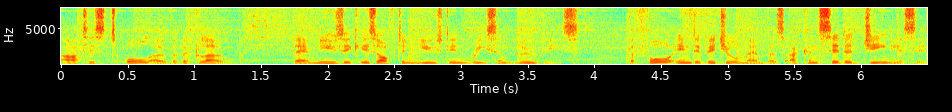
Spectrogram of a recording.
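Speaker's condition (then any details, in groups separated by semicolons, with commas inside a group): No condition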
